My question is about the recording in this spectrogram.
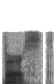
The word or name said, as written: verst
